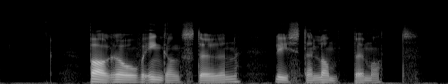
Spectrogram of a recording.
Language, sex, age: Norwegian, male, 25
